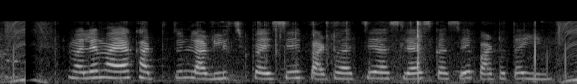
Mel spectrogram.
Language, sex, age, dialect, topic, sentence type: Marathi, female, 18-24, Varhadi, banking, question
